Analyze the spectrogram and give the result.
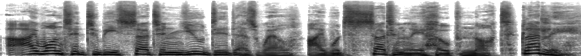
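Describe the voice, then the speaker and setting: A man's voice: medium pitch, sing-song, slow pace, no echo. An actor playing a scholarly, easily exasperated male elf wizard in a video game, with formal, dry, sardonic diction. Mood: defensive, firm. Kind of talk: video game character dialogue.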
